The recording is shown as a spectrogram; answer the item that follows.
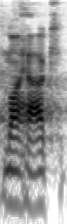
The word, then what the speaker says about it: Mihok: Yep, Mihok.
